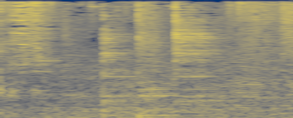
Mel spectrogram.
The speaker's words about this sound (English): I have to use this big pan because I don't really know. And then I'm going to add prosciutto, which I chopped up, and some onion.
